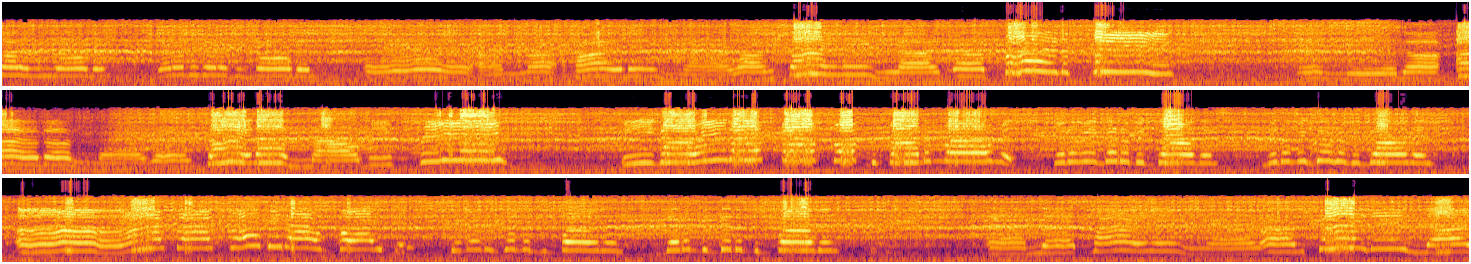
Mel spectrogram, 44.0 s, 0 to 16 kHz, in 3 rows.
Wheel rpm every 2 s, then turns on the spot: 160, 160, 160, 160, 160, 160, 150, 20, 140, 160, 160, 160, 160, 160, 160, 160, 160, 160, 160, 160, 160, 160.
none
